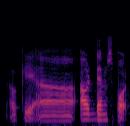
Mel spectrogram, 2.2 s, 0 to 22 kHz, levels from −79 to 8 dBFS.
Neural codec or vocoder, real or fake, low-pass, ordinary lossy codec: none; real; 7.2 kHz; Opus, 16 kbps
